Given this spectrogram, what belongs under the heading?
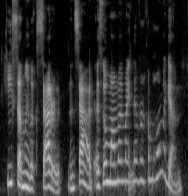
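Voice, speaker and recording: A woman reading a children's picture book aloud in an animated way, speaking directly to young listeners. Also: very high-pitched, fairly quick, creaky. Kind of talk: expressive children's read-aloud with asides to listeners.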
